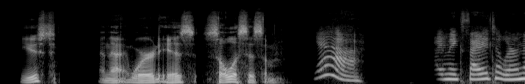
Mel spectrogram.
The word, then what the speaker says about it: solecism: And that word is solecism.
